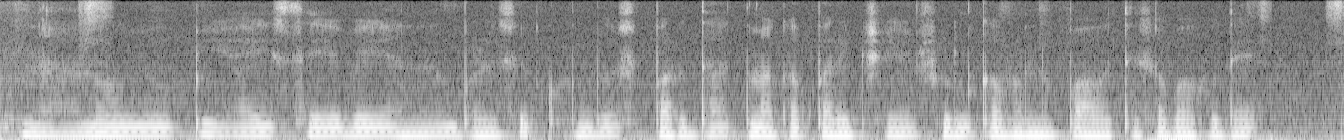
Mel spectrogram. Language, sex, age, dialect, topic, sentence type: Kannada, female, 36-40, Mysore Kannada, banking, question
